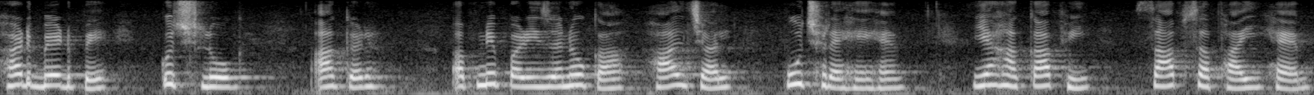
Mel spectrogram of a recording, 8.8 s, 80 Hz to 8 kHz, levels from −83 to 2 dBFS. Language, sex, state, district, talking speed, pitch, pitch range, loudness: Hindi, female, Bihar, West Champaran, 130 wpm, 270 Hz, 240-295 Hz, -13 LUFS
